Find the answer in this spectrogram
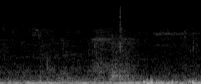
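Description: Water buffalo walking on packed dirt, a few soft hoof steps over a steady low rumble.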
